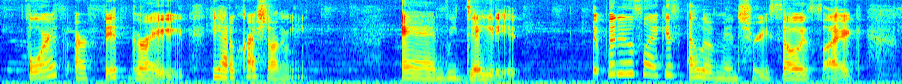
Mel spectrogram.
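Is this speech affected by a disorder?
No.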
